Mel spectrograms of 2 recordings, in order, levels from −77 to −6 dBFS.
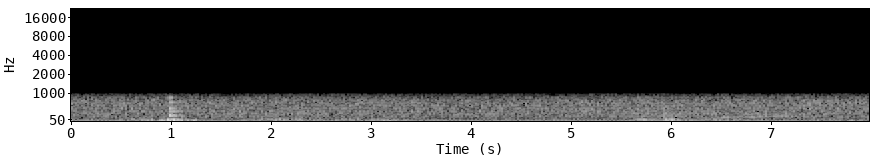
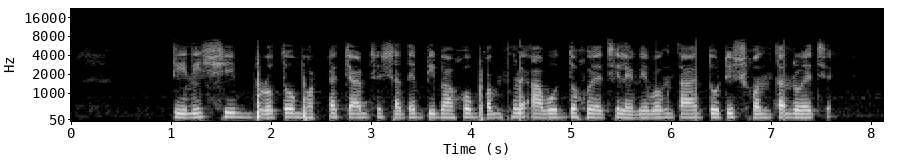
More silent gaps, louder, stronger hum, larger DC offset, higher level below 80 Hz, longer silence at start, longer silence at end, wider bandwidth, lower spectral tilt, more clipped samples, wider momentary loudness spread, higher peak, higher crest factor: neither; second, -33 LUFS vs -21 LUFS; neither; first, 1% vs under 0.1%; first, -36 dBFS vs -48 dBFS; second, 0 s vs 1 s; second, 0 s vs 0.5 s; second, 1 kHz vs 7.4 kHz; first, -16 dB/octave vs -7 dB/octave; neither; about the same, 6 LU vs 4 LU; second, -10 dBFS vs -2 dBFS; about the same, 20 dB vs 20 dB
